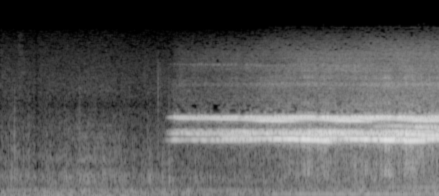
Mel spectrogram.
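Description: A steady synthesized electronic tone, several pitches held together, comes in a little before halfway and grows slightly louder: the film's sound effect for a robot's thermal-vision view.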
